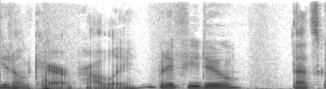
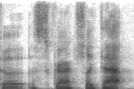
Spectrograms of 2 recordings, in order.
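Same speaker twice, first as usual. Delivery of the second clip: normal talking voice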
